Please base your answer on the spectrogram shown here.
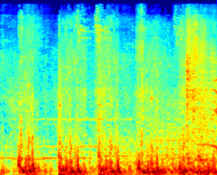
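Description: Horse hooves clip-clopping at a riding pace in the medieval video game A Clash Of Kings, a close, uneven run of thudding beats with creaks and clatter mixed in.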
